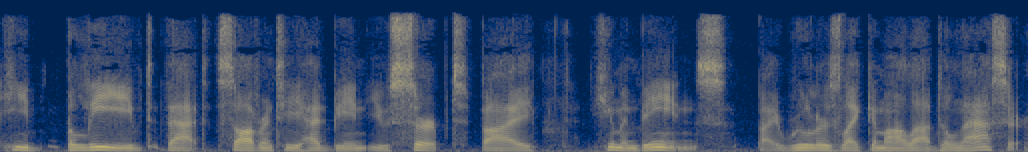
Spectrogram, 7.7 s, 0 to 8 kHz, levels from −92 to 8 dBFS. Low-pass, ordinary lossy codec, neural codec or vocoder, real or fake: 7.2 kHz; MP3, 48 kbps; none; real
